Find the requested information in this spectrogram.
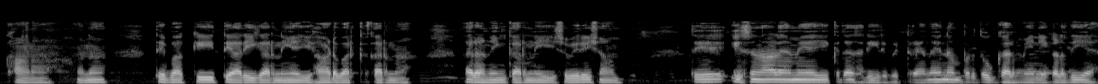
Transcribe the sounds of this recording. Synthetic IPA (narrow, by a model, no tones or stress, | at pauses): kʰaːɽ̃aːhnaː | t̪eːbaːkiːt̪ɪjaːɾiːkəɾniːɛːd͡ʒiːɦaːɖʋəɾkːəɾnaː | ɾənɪ̃ŋɡkəɾniːiːsəʋeːɾeːʃaːm | t̪eːɪsnaːlɛmẽːɪkd̪aːsəɾiːɾpɪʈɾɛ̃ːnd̪aːɪnə̃mbəɾd̪oːɡʱəɾmĩːnɪkəld̪iːɛː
